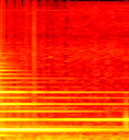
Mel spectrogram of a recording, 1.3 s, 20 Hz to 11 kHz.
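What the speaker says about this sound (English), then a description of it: "So first finger's on the 10th fret of the 5th string." A single guitar note fretted at the 10th fret of the 5th string, plucked once and ringing out alone, close and clear, with its sustain slowly fading.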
